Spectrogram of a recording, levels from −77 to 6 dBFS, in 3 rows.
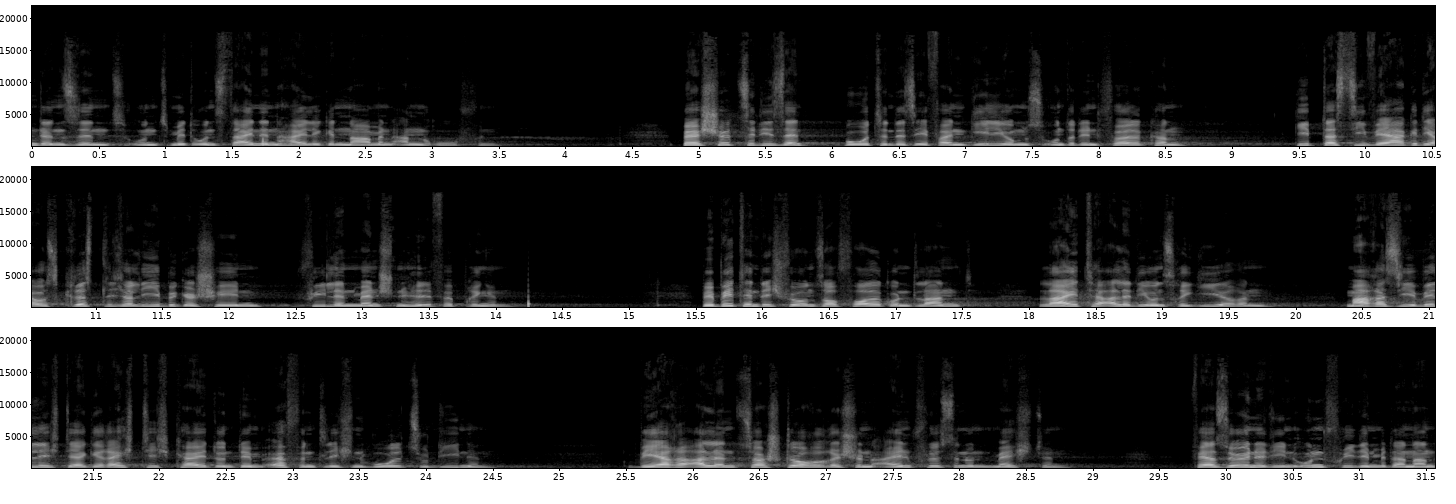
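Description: A loud pop occurs at 1.74–1.76 s and again at 14.25–14.28 s, each a single sharp transient lasting about 20 ms and peaking roughly 15 dB above the surrounding audio. The cause is likely a brief voltage step or pulse, from a switch, plug contact, static discharge or driver glitch, entering the chain and being shaped by the downstream circuitry. Each is heard as an abrupt click-thump riding on top of the sound, which continues beneath it.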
